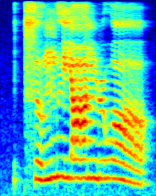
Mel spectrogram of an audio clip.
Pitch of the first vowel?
rising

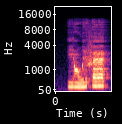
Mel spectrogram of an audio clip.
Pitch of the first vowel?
low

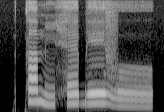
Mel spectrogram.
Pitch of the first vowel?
high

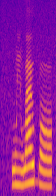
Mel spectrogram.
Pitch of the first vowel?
low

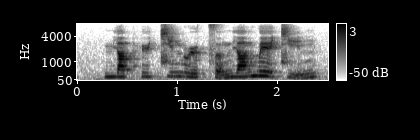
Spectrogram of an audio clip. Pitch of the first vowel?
rising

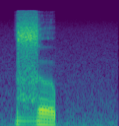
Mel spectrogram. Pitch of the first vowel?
low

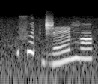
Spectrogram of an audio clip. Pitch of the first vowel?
falling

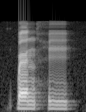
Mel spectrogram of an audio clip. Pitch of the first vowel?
low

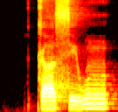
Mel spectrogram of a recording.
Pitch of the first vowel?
low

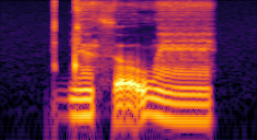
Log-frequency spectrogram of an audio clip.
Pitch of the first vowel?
high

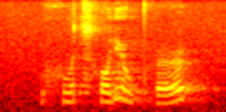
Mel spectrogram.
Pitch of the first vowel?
rising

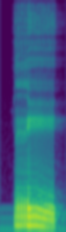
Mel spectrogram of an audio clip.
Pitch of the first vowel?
falling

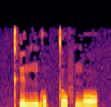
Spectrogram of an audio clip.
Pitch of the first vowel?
high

